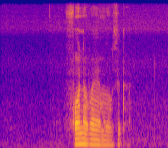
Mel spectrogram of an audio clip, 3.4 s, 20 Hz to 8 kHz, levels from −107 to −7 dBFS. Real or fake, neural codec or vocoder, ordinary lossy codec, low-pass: real; none; none; 7.2 kHz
